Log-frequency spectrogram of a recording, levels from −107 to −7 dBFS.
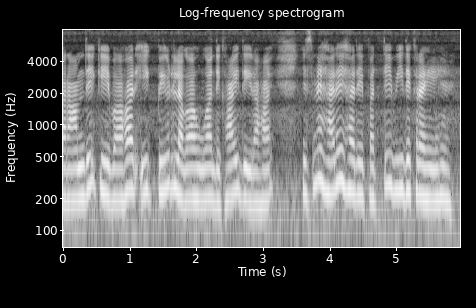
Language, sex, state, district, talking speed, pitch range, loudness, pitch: Hindi, female, Uttar Pradesh, Lalitpur, 190 wpm, 195-235 Hz, -17 LUFS, 210 Hz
